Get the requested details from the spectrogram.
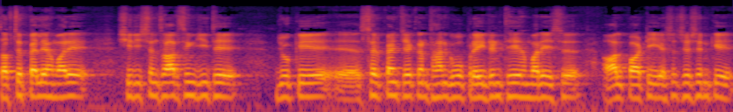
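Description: Speaking at a fairly slow pace, a man keeps his intonation monotone and flat. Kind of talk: press conference statement. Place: home room.

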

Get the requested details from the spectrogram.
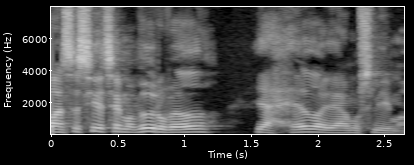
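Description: His words come out very fast. Behind the man, all is quiet. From Denmark. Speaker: lawyer and author; speaker. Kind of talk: public talk. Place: meeting room. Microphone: lapel.

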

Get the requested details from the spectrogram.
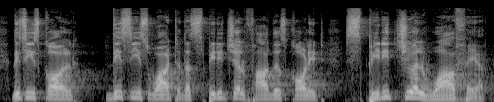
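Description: The background stays quiet. A man talks at a fairly slow pace, his pitch varying in an ordinary way. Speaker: priest. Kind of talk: sermon. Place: church. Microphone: handheld.

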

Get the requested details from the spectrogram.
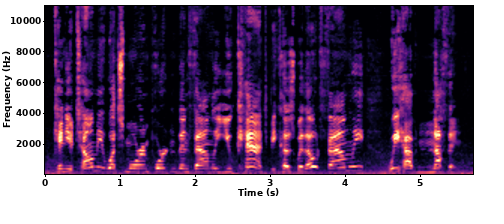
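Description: A man talks at a moderate pace in a high voice with fairly even intonation. The sound is dry with no echo, over light background noise. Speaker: YouTube vlogger. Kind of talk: angry rant; vlog monologue. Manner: forceful, emphatic, blunt. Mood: upset, worried, indignant. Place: car. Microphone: phone near.

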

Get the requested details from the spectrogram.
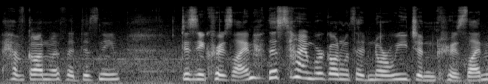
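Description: A woman speaks at a moderate pace with ordinary pitch variation, in a dry sound with no echo and light background noise. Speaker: family vlogger. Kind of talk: casual vlog chat. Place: street. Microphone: phone near.

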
